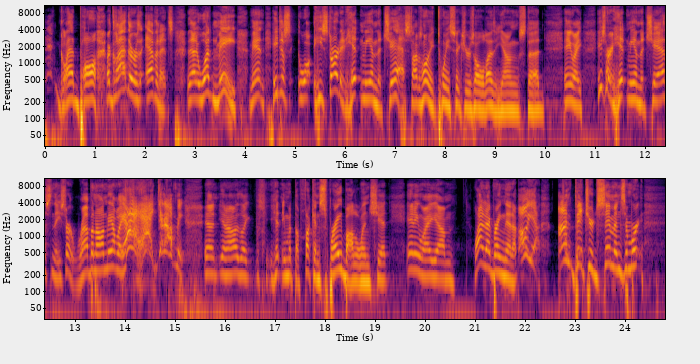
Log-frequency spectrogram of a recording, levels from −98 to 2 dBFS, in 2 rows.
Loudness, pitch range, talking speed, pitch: -20 LUFS, 175-240 Hz, 205 wpm, 210 Hz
